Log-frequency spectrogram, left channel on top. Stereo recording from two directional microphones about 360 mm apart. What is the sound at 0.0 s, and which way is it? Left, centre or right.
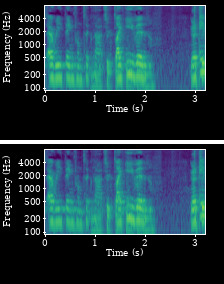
Speech, centre.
